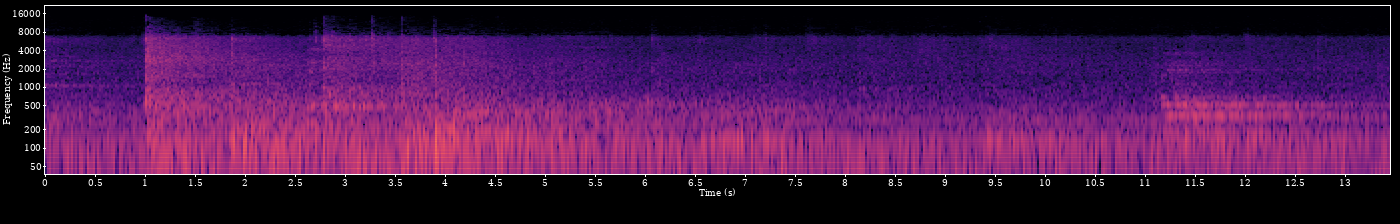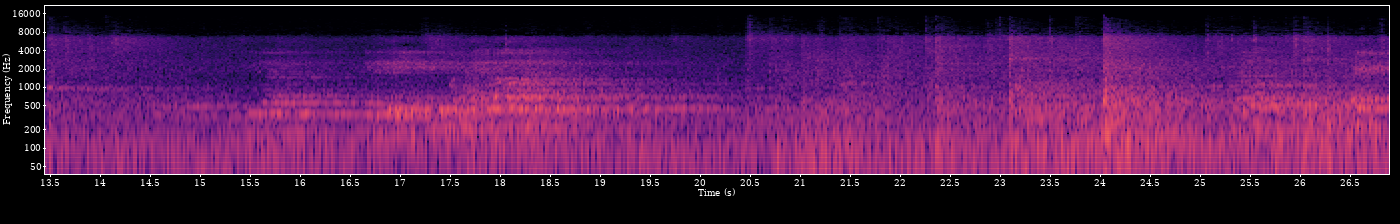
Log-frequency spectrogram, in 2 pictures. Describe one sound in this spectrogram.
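Badminton rackets hit a shuttlecock in an echoing hall.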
